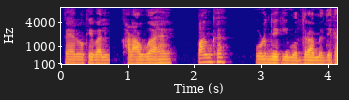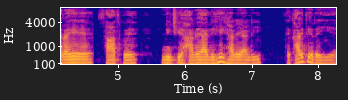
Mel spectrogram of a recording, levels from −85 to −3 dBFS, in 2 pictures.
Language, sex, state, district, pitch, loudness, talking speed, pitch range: Hindi, male, Uttar Pradesh, Varanasi, 130 Hz, -20 LUFS, 175 wpm, 120-135 Hz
